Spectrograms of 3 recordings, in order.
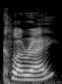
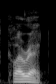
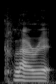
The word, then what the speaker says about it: Claret: clet Claret it's not Claret no it's Claret it's actually you have to pronounce the T Claret even the French and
